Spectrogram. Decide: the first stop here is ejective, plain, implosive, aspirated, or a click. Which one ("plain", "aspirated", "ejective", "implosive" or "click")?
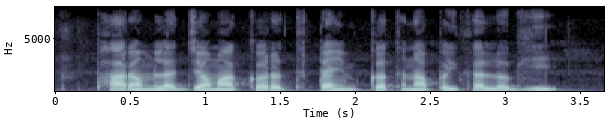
aspirated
